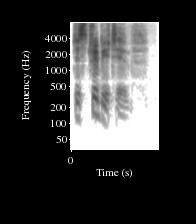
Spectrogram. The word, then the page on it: distributive: British English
